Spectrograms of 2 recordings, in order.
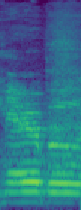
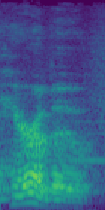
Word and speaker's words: Haribo: Anything Harbo is delicious. We had to talk about this since our world record episode. Nobody else pronounces it Haribo. They called it Harbo. But there's an I in it.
